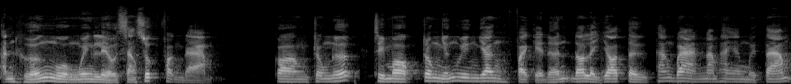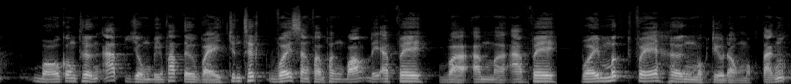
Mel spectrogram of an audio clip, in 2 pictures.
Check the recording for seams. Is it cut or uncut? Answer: cut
